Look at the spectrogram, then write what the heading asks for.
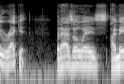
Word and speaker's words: Rechot: How do I pronounce my name? I say Wreck-It.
